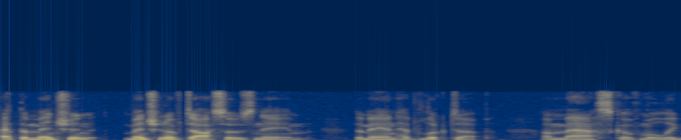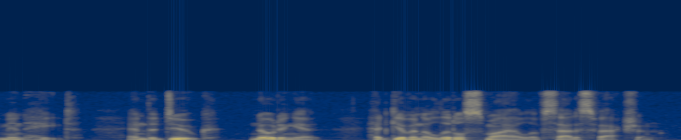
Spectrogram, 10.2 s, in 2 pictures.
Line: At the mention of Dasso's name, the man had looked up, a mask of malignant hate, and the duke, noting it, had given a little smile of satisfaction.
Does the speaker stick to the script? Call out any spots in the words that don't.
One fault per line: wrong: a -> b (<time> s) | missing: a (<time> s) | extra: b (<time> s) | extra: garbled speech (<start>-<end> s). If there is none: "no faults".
extra: mention (0.9 s)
